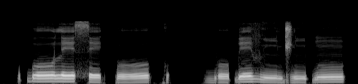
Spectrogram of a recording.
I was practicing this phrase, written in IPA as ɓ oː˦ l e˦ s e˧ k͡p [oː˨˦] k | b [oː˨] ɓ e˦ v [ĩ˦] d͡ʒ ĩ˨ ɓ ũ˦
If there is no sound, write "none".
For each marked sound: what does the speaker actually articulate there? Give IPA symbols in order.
oː˨˦, o˨, ĩ˨

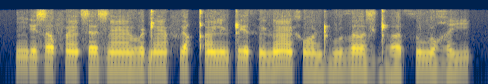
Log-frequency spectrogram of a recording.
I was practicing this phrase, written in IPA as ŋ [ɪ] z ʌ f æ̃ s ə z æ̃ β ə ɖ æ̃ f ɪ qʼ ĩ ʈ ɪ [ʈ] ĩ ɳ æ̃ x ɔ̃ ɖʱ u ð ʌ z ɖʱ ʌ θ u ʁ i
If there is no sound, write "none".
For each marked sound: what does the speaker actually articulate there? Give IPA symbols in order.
ɪ, θ

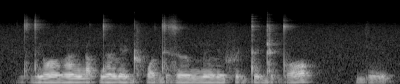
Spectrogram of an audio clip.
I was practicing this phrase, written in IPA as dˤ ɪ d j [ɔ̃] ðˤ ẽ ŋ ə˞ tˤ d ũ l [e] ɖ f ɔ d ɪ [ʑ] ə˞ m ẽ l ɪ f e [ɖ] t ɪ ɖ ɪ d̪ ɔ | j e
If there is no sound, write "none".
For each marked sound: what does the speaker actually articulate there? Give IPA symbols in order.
ɔ̃, e, z, ɖ

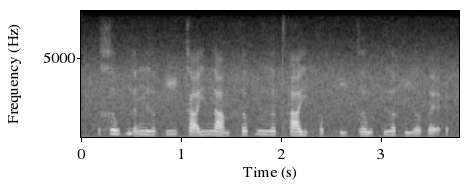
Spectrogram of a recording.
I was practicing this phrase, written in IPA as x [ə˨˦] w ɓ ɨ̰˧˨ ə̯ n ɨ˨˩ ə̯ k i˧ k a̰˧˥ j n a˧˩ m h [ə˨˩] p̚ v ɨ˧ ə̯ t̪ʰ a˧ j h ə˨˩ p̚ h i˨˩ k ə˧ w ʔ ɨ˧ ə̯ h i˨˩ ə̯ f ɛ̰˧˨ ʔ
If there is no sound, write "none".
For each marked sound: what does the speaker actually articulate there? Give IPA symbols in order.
ə˨˦, ə˦˥

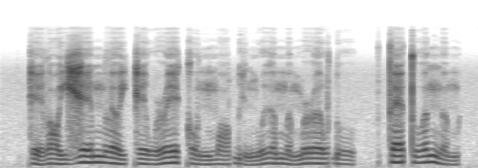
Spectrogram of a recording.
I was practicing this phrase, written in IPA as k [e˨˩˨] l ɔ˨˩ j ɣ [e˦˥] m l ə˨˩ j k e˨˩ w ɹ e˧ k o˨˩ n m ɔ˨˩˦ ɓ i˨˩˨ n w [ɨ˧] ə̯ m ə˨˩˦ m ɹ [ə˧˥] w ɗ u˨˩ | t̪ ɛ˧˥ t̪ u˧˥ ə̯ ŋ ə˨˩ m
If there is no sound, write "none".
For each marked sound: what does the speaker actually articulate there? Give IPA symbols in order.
e˨˩˨, e˧, ɨ˧, ə˧

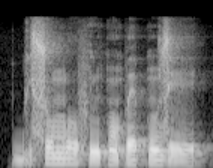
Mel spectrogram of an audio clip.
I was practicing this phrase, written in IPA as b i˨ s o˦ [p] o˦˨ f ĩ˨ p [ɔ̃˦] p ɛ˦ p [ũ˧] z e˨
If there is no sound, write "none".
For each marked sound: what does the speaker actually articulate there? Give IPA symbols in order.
m, ɔ̃˦, ũ˧

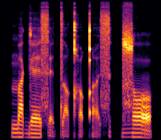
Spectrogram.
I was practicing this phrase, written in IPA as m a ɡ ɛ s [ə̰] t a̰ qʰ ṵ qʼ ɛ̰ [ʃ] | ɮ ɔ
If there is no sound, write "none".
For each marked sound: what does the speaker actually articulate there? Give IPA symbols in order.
ɛ̰, s

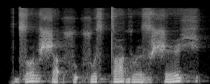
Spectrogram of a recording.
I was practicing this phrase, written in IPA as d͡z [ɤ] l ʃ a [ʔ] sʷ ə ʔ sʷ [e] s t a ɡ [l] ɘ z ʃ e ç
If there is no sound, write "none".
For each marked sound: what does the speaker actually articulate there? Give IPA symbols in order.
ɤ, ʔ, e, ɹ

